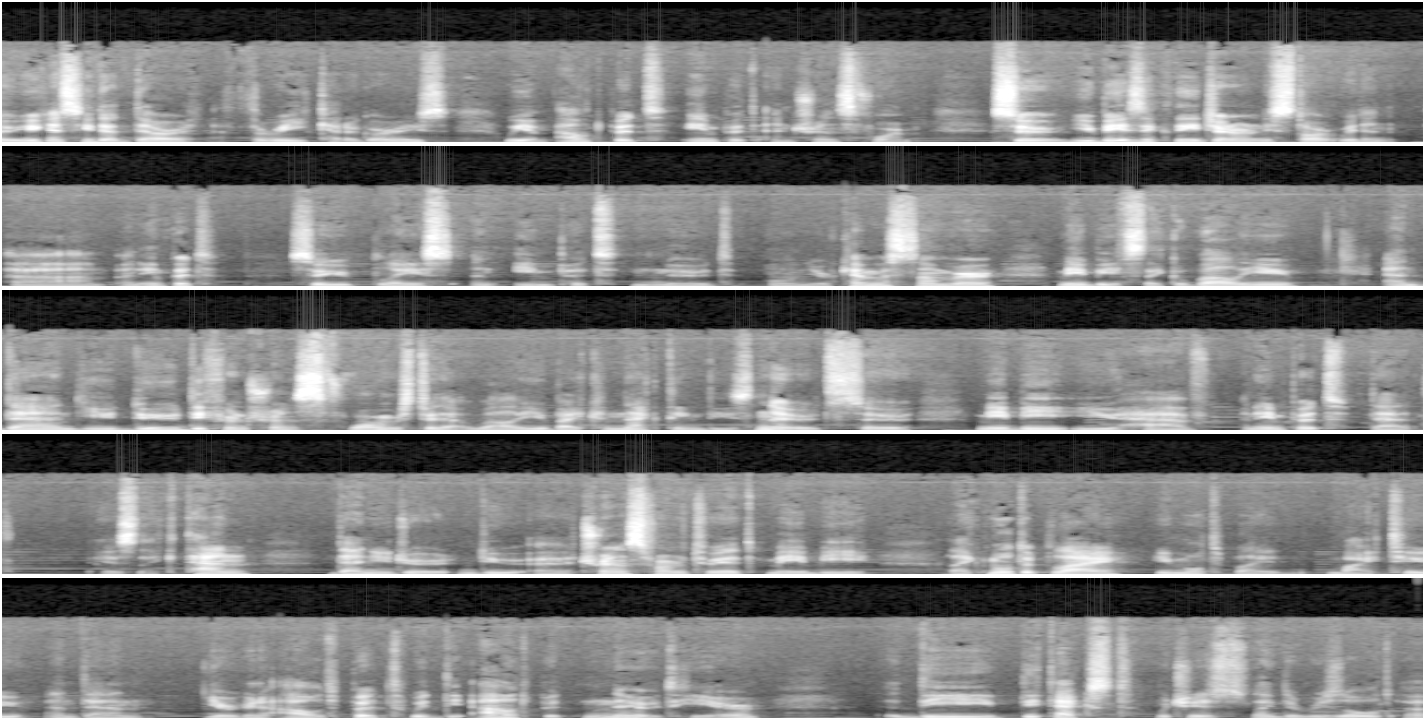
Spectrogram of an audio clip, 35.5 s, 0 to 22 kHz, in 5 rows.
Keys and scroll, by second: 12.9 shift+super+4, 13.5 Escape.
